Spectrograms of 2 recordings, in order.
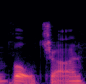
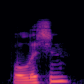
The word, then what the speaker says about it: Volition: you say it I don't want to say Voltron Vol volton the guys who did Saints Row volition volition okay I didn't want to say Voltron because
